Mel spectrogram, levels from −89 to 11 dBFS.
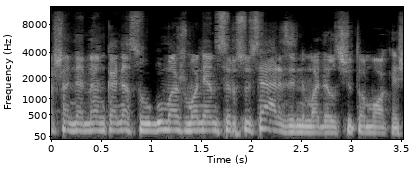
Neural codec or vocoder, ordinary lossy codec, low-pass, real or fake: none; AAC, 32 kbps; 10.8 kHz; real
